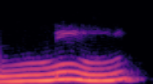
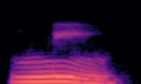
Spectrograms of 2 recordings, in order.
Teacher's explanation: kalau ni ya lidahnya itu lebih ke arah depan gitu ya. Jadi posisi uh, artikulator itu tidak sama ya karena dia menyesuaikan dengan bunyi yang akan mengikutinya ya.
